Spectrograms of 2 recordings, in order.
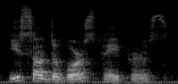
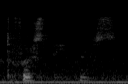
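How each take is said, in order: First: Said in the usual way. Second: Breathless whisper of the words Divorce papers. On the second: Shown as a demonstration. Host echoing the scandal, whispered.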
